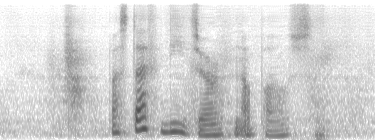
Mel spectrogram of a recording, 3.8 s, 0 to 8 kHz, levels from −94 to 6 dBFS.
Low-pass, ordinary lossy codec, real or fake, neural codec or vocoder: 7.2 kHz; none; fake; codec, 16 kHz, 0.3 kbps, FocalCodec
